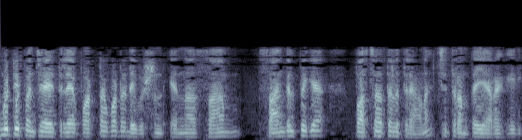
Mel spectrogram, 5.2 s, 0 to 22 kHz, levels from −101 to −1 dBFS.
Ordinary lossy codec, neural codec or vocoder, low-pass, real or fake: none; none; 5.4 kHz; real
